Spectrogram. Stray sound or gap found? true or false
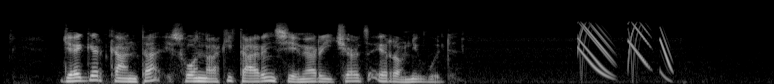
true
